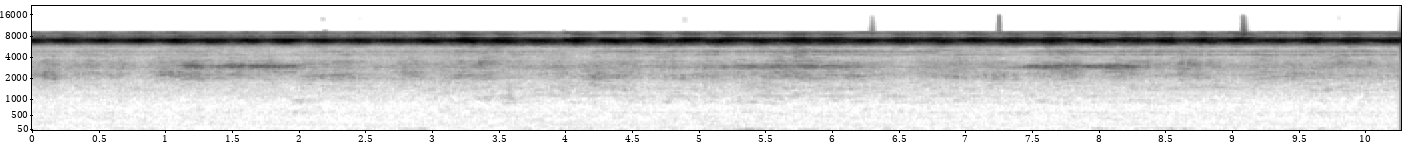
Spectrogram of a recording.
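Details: Nighttime cricket chirping: a bright, sustained high trill running the whole time, with brief softer chirps rising every couple of seconds at a lower pitch.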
